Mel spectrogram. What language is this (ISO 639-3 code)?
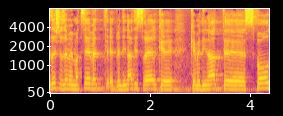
heb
